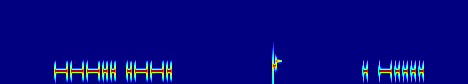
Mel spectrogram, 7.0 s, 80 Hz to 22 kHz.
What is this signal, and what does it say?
Morse code, heard as a keyed tone, about 20 wpm, 700 Hz. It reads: 8 P E 6
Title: Single-Letter Single-Number 20wpm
